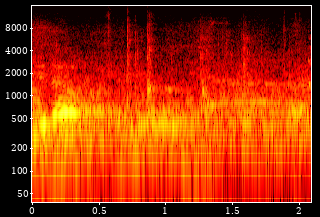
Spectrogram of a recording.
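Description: Several people's voices in overlapping conversation, with one louder voice briefly about a quarter second in.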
